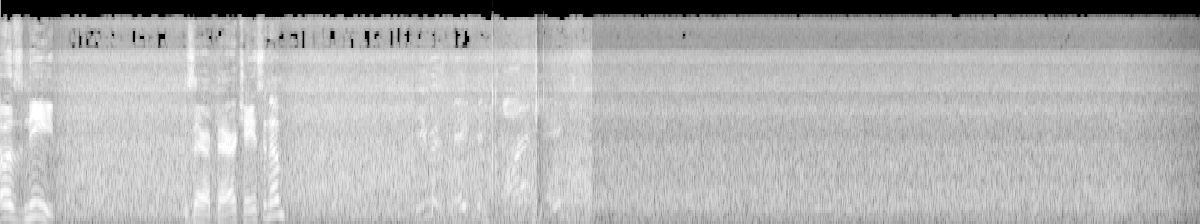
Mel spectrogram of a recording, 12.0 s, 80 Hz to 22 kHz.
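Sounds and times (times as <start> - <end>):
river rapids rushing: 0.0 - 12.0.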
